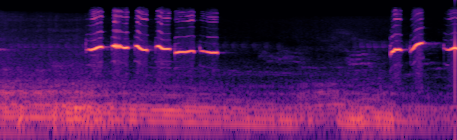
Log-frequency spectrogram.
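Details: Young sooty-headed bulbul learning varied song, giving a rapid run of six short, ringing whistled notes, then after a pause three more bright whistles, some rising and some falling, over a low background hum.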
